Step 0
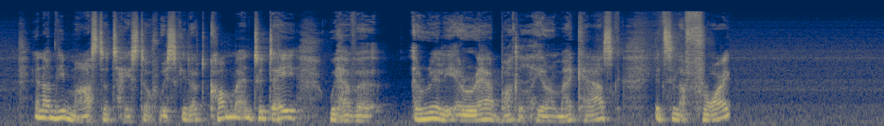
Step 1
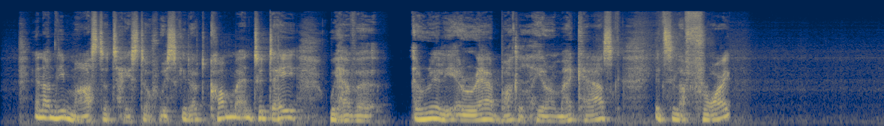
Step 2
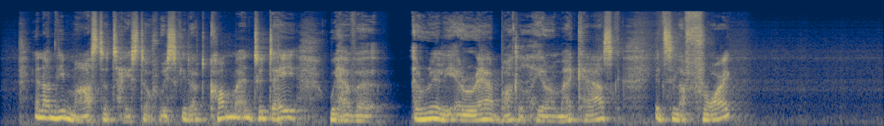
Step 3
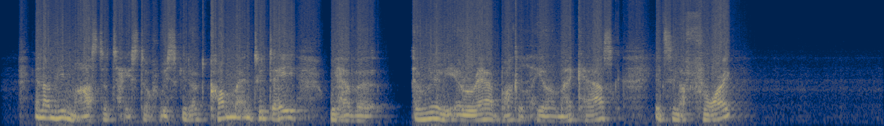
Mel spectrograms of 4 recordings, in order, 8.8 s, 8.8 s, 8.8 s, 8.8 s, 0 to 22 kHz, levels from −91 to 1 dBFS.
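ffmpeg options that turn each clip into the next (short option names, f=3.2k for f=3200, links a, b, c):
-af "highpass=50,agate=range=-33dB:threshold=-42dB:ratio=3:detection=peak,equalizer=f=400:t=o:w=1.6:g=-9.5,volume=6dB"
-filter_complex "[0:a]asplit=2[a][b];[b]adelay=66,lowpass=f=2.1k:p=1,volume=-19dB,asplit=2[c][d];[d]adelay=66,lowpass=f=2.1k:p=1,volume=0.49,asplit=2[e][f];[f]adelay=66,lowpass=f=2.1k:p=1,volume=0.49,asplit=2[g][h];[h]adelay=66,lowpass=f=2.1k:p=1,volume=0.49[i];[a][c][e][g][i]amix=inputs=5:normalize=0,volume=2.5dB"
-filter_complex "[0:a]acrossover=split=220 2700:gain=0.224 1 0.158[a][b][c];[a][b][c]amix=inputs=3:normalize=0,acrusher=bits=2:mode=log:mix=0:aa=0.000001,bandreject=f=50:t=h:w=6,bandreject=f=100:t=h:w=6,volume=-6.5dB"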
